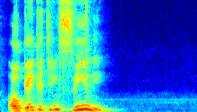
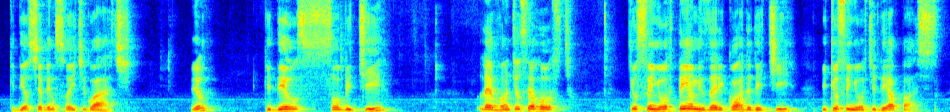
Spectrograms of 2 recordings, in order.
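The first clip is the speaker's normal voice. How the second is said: blessing; 5 semitones lower than usual. Acted. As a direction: bless them gently and solemnly. Pronounces blessing.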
